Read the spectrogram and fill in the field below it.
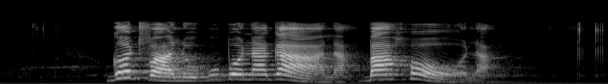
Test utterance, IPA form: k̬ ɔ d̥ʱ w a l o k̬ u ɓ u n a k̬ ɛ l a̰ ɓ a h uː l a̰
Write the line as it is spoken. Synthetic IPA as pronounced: k̬ ɔ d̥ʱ w a l o k̬ u ɓ ɔ n a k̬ a l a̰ ɓ a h ɔː l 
